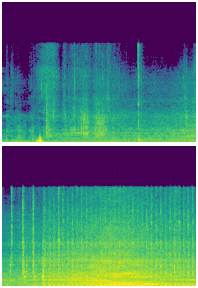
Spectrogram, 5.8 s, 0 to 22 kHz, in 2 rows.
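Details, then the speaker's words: Honda Beat eSP (K81H/K25G) scooter after an ECU service and reset of its stored fault history: starter whirr, then the engine catches and settles into an even, steady putter with the rear wheel turning; normal running. "Oke, bisa teman-teman dengar mungkin ya, untuk mesinnya rodanya pun sudah berputar teman-teman."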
